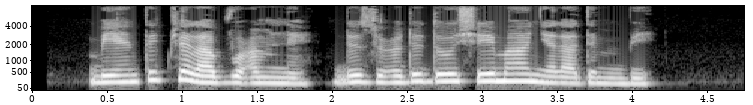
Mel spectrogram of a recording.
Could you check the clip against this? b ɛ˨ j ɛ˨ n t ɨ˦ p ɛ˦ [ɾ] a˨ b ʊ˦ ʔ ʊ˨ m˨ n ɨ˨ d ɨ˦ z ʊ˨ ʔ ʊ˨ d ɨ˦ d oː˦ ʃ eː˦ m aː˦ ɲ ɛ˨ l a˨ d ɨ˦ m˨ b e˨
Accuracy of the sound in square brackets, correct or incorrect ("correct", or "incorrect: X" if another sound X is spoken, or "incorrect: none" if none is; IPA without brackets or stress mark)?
incorrect: l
